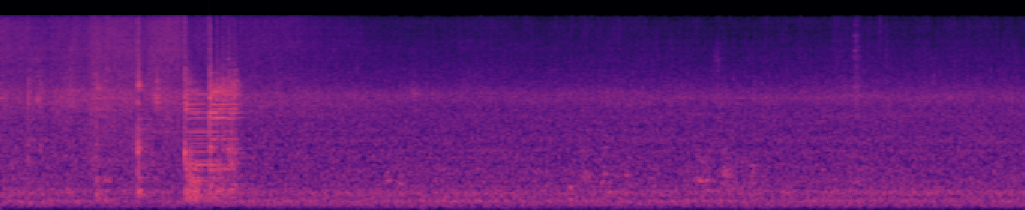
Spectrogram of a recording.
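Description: Beef and shiitake mushrooms sizzling in a wok, with a metal ladle clanking and scraping against the pan as they are stirred. The loudest burst of sizzling and clanks comes about two seconds in, then it settles to a steady sizzle and simmer in the chicken stock.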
